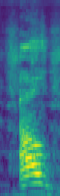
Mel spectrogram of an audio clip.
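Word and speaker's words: الضَّالِّين: Setelahnya ada bendera di huruf do, itu ada tasdid kan. Jadi kita harus membacanya dengan tebal karena tasdid. Hukumnya juga berbeda ya. Al-dolin, hukumnya adalah mat mat lazim musaqqal, mat farqi ya, mat farqi.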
